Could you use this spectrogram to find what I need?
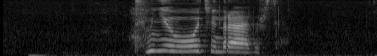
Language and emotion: Russian, positive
